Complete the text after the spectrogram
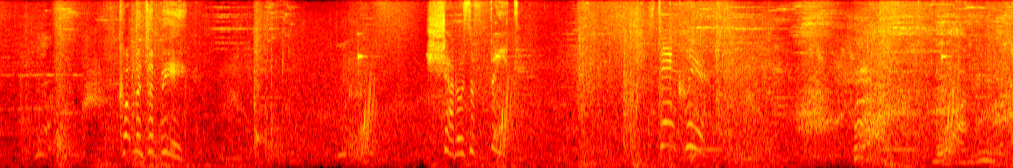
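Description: Blades slash and clash in a rapid fight.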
